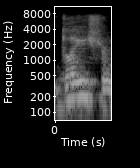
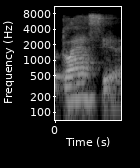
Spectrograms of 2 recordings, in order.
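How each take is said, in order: First: "glacier" said GLAY-sher; slow correction, "glacier" as GLAY-sher; corrected pronunciation. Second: "glacier" said GLASS-ee-uh; mistaken Aussie pronunciation. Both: Retold or imitated. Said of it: "not glacier".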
